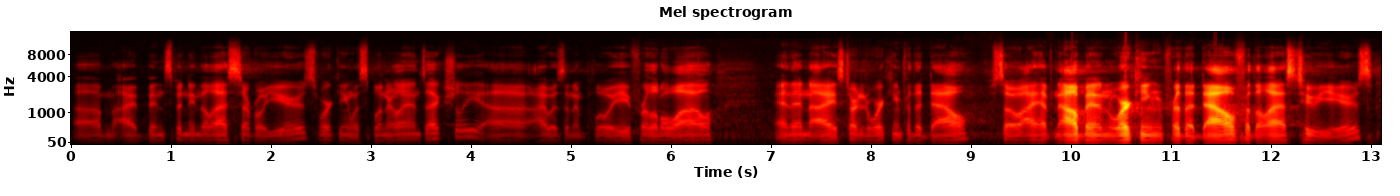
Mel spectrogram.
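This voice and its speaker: A man with a low voice giving his first conference talk, hesitant and full of fillers, holding the mic close. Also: little pitch movement, normal speed, bright, forceful tone, smooth, in a large hall. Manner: hesitant, many fillers and restarts. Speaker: conference speaker. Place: large conference hall. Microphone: handheld mic held close.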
